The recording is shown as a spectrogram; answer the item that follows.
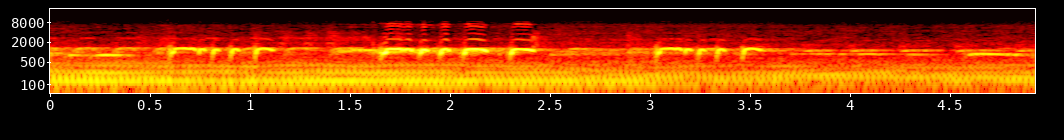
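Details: Zebra dove of a local strain in full song, ngristal style: clipped, bouncing coo notes strung into rapid rolling phrases with longer sustained coos between them. A constant low droning hum runs underneath.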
